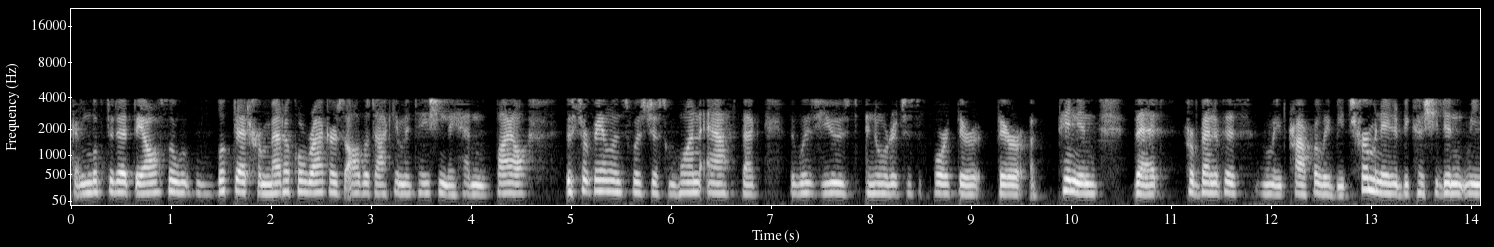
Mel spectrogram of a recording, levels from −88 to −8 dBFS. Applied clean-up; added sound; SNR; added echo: neural mask model DeepFilterNet 3.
